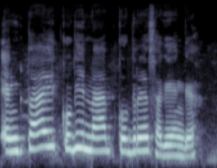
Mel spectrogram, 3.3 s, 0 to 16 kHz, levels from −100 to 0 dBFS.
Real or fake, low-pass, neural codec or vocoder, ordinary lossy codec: real; 14.4 kHz; none; none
